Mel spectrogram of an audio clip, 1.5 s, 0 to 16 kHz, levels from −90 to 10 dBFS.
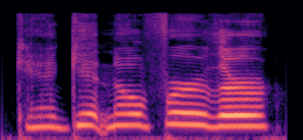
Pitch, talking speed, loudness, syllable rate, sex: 265 Hz, 160 wpm, -15 LUFS, 4.0 syllables/s, female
